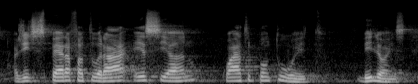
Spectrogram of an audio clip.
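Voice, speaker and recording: A man's high voice in a Minas Gerais accent, at a fairly quick pace. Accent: mineiro (Minas Gerais) Brazilian Portuguese. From Brazil, Minas Gerais (Uberlândia). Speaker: e-commerce manager. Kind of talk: conference talk.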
